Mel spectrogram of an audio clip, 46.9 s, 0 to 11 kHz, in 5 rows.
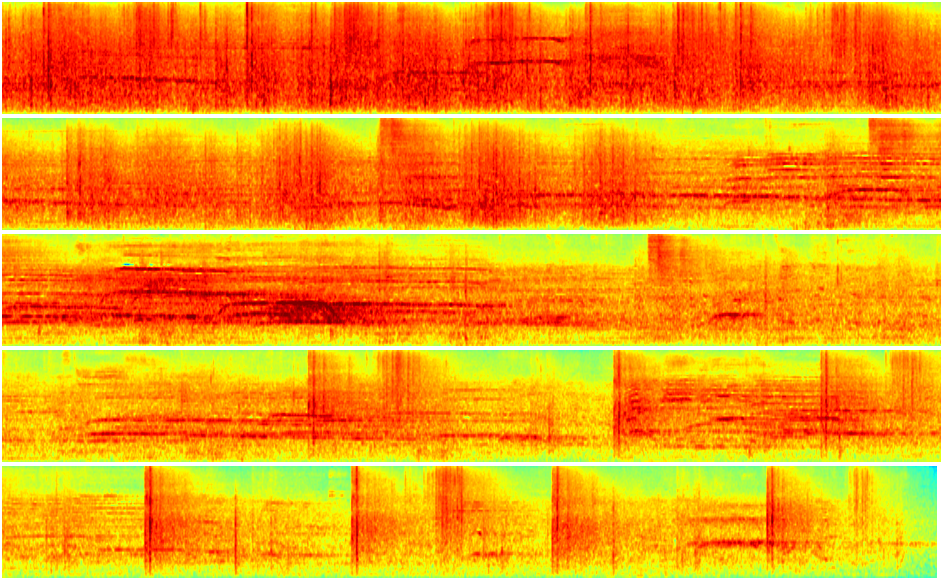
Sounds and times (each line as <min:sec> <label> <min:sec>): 0:00.0 fireworks 0:28.0
0:00.0 Crowd 0:46.9
0:29.3 fireworks 0:34.9
0:35.7 fireworks 0:46.8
